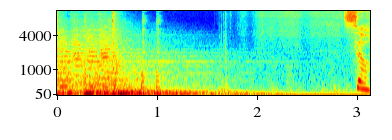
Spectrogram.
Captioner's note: Knocking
